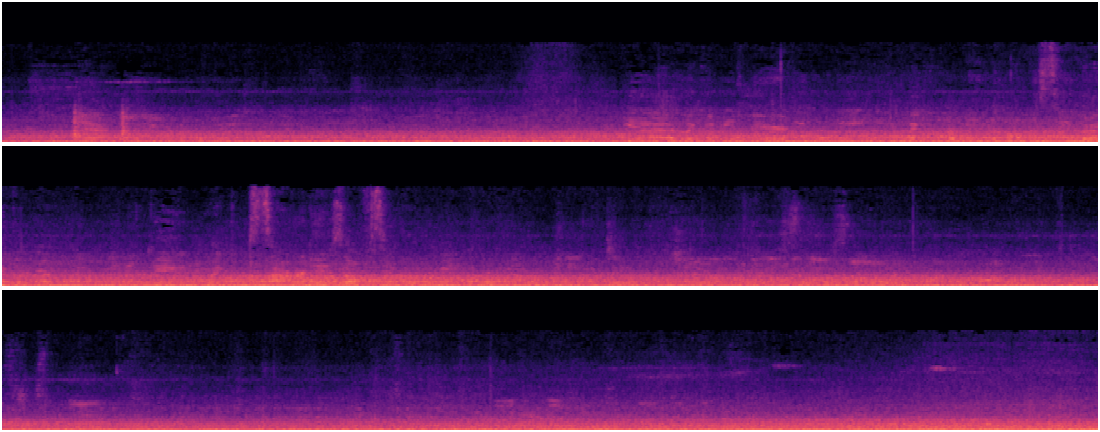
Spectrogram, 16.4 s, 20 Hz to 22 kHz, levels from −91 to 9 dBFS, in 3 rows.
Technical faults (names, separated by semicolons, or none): none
